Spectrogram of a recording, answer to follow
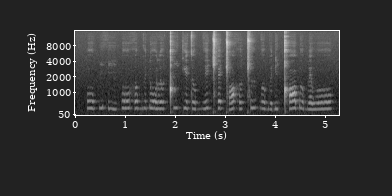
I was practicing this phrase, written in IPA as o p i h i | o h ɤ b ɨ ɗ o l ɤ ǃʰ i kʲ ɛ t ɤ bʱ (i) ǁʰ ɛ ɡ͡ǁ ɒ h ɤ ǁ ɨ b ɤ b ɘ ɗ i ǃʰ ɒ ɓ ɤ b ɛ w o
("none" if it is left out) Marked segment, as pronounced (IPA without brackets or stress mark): e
